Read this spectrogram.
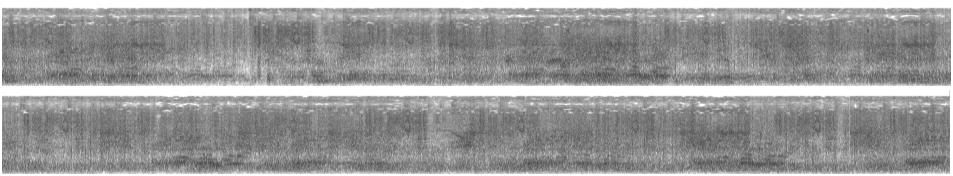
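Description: Fiery explosions boom in a video game.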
